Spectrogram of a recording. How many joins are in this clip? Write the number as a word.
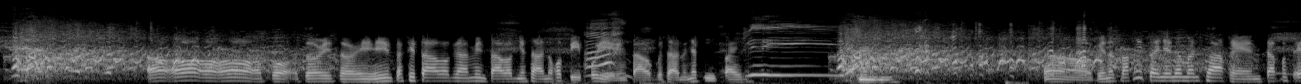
one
